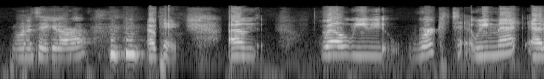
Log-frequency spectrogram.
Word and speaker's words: Aura: I am Lithuanian, and I've met 2 or 3 other auras, or they pronounce it aura in Lithuanian. Aura. Aura, with the rolling R.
